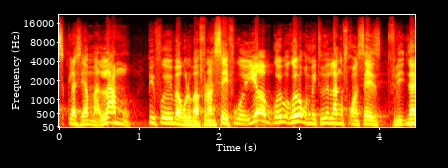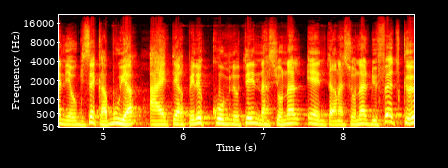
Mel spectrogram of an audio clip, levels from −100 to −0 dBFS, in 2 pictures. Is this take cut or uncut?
cut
